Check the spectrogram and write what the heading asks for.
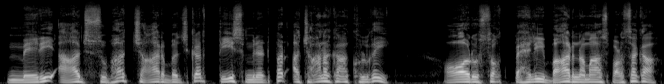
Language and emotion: Urdu, surprised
